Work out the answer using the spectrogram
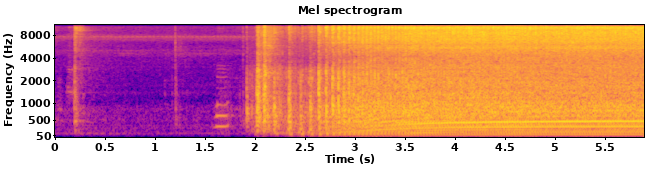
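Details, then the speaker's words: Snapper self-propelled push lawnmower with a half-blown engine starting: rough, uneven firing, then a steady drone with an underlying knock; owner considers the motor nearly done; engine knock. "toasted and it's about blown it's you can hear it Knocking but it still starts pretty bad that means that motor's pretty much done for"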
